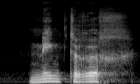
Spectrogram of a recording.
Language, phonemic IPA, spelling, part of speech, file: Dutch, /ˈnemt t(ə)ˈrʏx/, neemt terug, verb, Nl-neemt terug.ogg
- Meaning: inflection of terugnemen: 1. second/third-person singular present indicative 2. plural imperative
